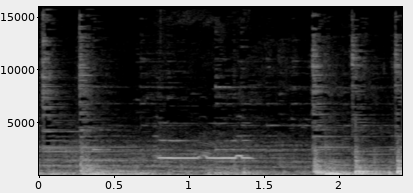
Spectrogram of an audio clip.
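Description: Chindon street-band music: drum strikes at the start and again near the end, with a melody instrument holding a high note in between.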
